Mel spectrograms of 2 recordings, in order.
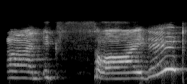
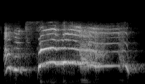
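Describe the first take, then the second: First: Slow, drawn-out excitement; excited, lingering on each syllable. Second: High, loud squeal of excitement; very high-pitched excited shout. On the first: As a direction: stretch out the word excited. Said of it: "speaking of emotions". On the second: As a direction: shriek it with glee, drawn out slowly. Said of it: "we did lots of emotions". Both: Shown as a demonstration.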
